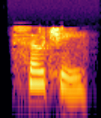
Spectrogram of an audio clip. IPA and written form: 'soʊtʃi (Sochi)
